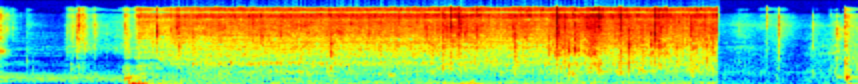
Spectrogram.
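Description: Water runs from a tap and splashes.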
